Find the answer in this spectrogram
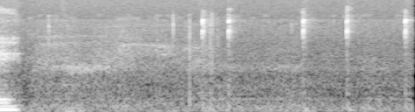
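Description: Faint computer keyboard clicks: a handful of scattered keystrokes, quiet and irregular, as code is typed.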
